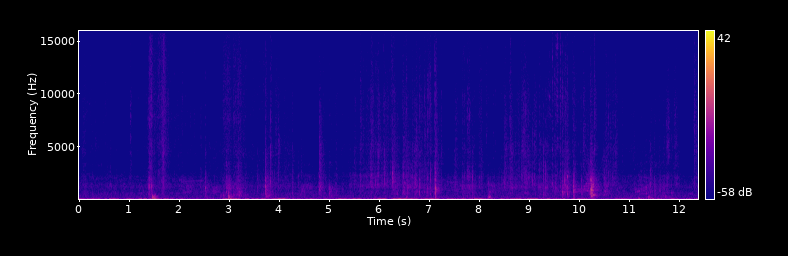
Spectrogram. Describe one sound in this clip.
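Cardboard packs crinkle and tear as they are opened.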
